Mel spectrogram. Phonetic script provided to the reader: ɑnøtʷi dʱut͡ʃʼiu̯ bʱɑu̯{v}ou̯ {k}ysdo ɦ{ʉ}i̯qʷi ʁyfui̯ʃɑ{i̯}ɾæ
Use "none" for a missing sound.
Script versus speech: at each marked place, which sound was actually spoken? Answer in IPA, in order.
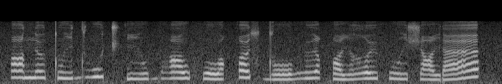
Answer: f, q, ʉ, i̯

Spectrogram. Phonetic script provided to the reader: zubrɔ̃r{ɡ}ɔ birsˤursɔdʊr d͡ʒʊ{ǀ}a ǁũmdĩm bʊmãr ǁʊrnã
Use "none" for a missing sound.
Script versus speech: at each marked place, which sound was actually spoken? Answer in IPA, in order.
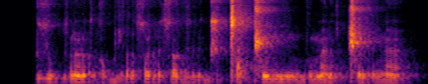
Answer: ɡ, ǀ

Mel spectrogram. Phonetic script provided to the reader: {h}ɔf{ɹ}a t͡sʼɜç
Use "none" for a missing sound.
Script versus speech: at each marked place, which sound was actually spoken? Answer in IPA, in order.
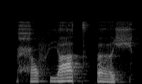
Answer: ħ, j

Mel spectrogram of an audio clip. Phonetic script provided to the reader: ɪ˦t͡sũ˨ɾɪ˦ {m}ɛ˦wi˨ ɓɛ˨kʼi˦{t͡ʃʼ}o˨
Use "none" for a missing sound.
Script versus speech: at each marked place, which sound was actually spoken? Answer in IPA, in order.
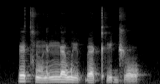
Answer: ŋ, d͡ʒ

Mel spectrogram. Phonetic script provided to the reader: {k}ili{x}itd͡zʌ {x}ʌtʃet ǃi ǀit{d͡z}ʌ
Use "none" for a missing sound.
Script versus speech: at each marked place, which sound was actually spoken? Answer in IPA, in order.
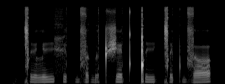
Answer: ǀ, x, ɡ, d͡z

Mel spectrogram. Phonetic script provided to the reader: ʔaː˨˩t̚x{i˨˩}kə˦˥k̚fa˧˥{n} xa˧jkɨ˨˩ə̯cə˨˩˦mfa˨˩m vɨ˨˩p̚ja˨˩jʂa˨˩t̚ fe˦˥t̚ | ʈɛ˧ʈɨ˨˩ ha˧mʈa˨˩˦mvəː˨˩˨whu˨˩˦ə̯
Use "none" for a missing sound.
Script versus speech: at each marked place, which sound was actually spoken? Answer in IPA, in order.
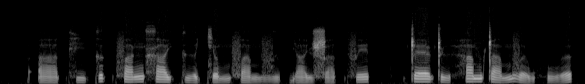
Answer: i˨˩, ŋ

